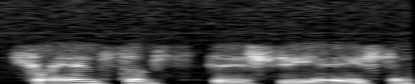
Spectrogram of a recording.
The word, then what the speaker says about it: transubstantiation: And he was saying, Busman, transubstantiation. Am I pronouncing that correctly, Matt?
